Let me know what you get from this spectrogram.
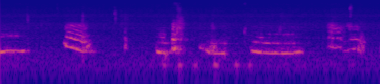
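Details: Two-day-old Vizsla x Labrador puppies, mother a Vizsla and father a Labrador, giving short squeaky whimpers and mewing cries in separate bursts, some rising then falling, with quiet gaps between.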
